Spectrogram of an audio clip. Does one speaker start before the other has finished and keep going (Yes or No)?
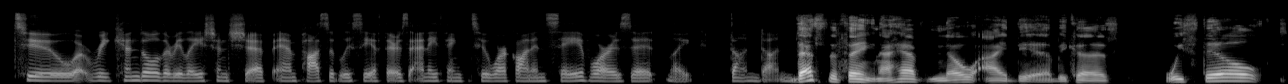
No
